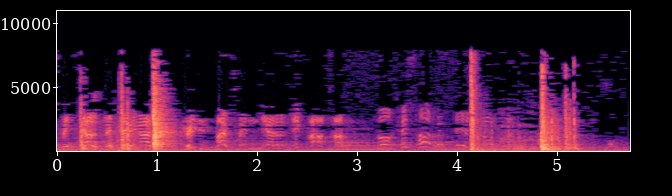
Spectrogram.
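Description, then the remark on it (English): A theatre box door is worked open and shut, giving a few sharp wooden clunks and a solid thud near the end, while indistinct voices murmur underneath. “Come on, open the box door, darling.”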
